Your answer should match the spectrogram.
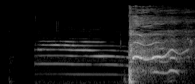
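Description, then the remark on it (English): A female cat meows, a steady drawn-out cry that suddenly turns louder and wavering near the end, with no one talking. “Hi, kitty.”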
